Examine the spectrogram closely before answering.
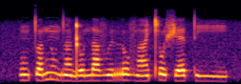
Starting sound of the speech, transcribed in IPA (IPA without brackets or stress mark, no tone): ũ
